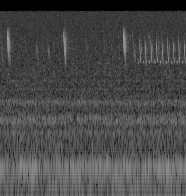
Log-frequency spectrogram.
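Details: Three separate, piercing high chips from a carrizalero, spaced roughly a second apart, lead into a rapid, buzzy trill of evenly repeated notes; faint background hum throughout.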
